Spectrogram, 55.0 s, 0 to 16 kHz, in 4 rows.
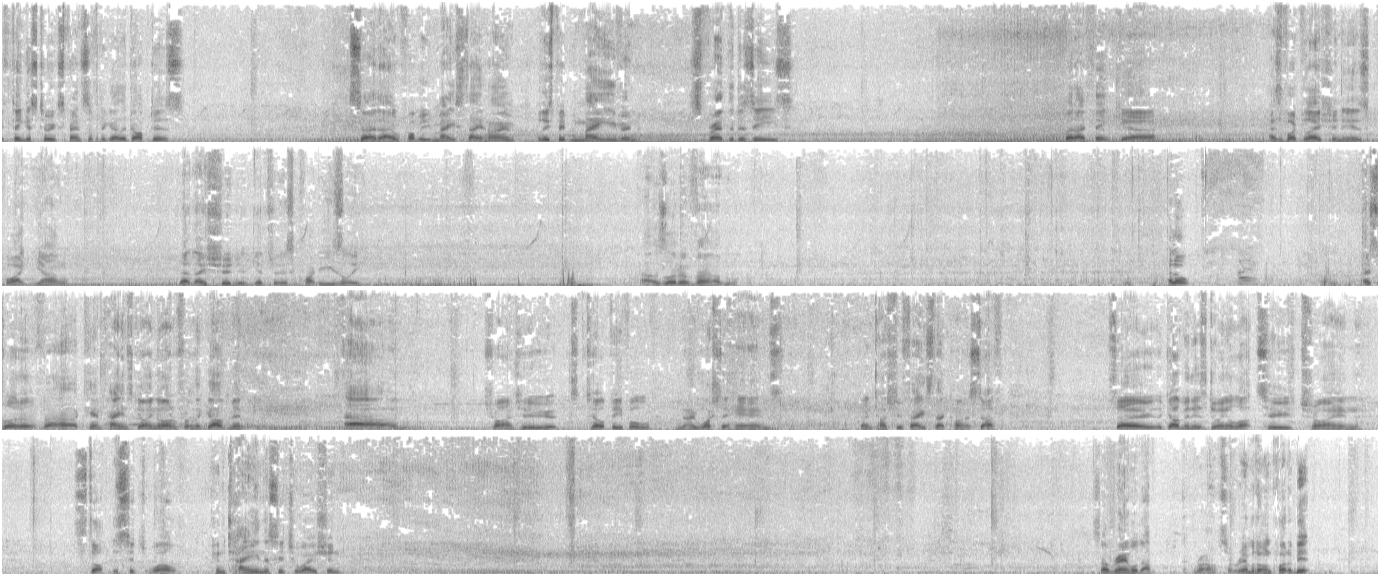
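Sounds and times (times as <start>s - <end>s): faint distant traffic: 0.0s - 55.0s
motor vehicle passing: 0.0s - 55.0s
wind rumble on microphone: 7.9s - 33.3s, 44.7s - 55.0s.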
